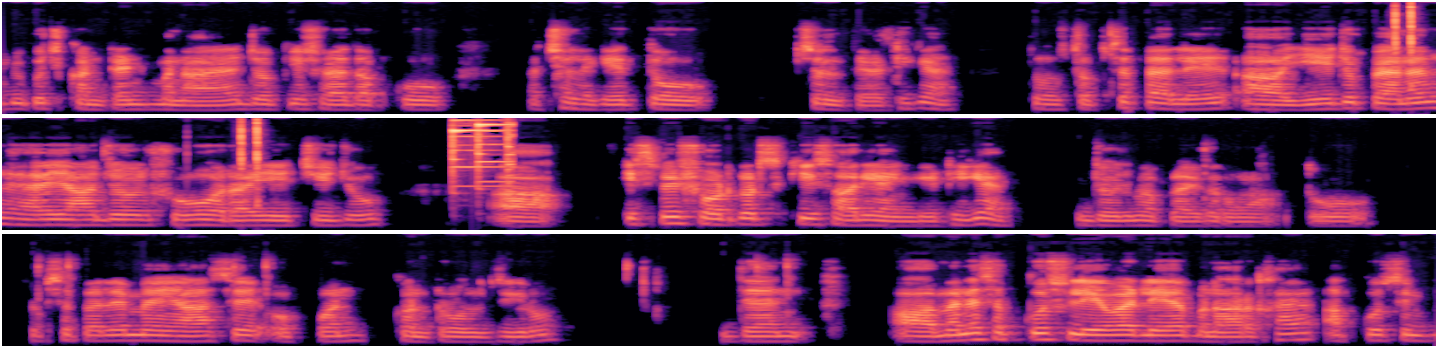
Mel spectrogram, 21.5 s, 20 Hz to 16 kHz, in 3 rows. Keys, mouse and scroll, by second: 5.6 click, 7.9 click, 10.5 click, 11.5-14.8 drag, 18.3 click, 18.4 click.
